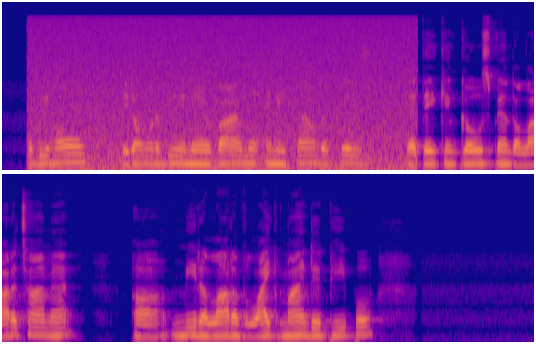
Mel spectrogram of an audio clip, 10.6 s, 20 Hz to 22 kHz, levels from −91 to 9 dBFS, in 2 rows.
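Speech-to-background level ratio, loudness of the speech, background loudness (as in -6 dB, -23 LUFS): 6.5 dB, -29.5 LUFS, -36.0 LUFS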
